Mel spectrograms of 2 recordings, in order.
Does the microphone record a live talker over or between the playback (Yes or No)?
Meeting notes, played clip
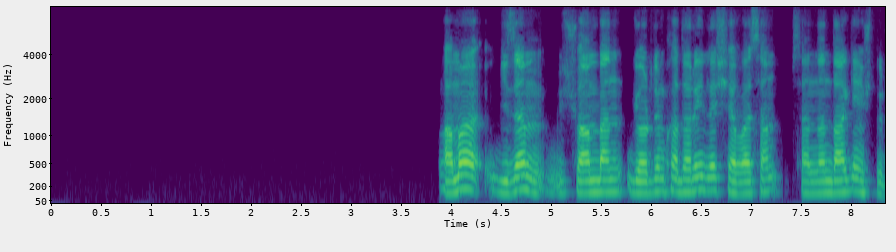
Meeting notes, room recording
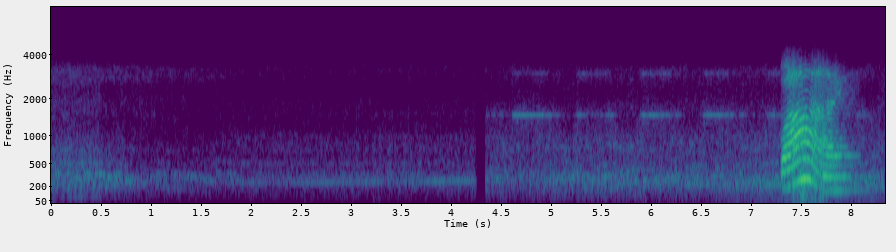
Yes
